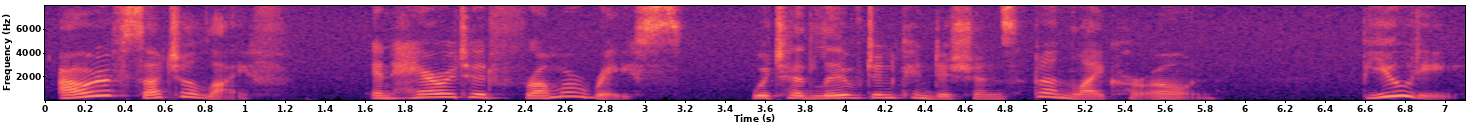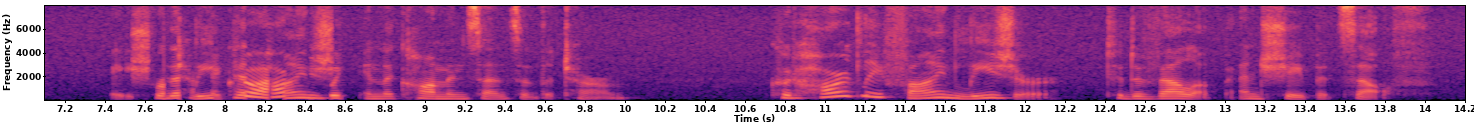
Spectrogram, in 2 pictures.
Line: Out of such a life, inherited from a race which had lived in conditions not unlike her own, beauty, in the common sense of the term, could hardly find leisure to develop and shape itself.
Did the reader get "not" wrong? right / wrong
wrong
